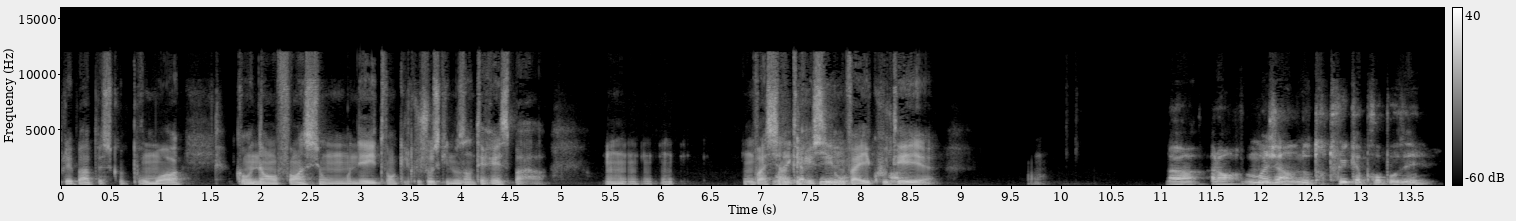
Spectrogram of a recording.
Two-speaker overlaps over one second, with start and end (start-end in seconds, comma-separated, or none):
7.2-8.4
